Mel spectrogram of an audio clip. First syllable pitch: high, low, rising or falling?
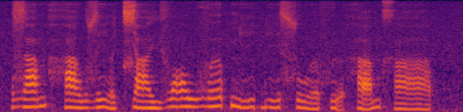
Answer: rising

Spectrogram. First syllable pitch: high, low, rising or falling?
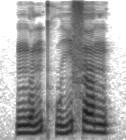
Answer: rising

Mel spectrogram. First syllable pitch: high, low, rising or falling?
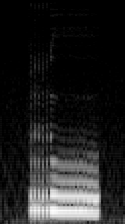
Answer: low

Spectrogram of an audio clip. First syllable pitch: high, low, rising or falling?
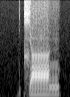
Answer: low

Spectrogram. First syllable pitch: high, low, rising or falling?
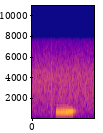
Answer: high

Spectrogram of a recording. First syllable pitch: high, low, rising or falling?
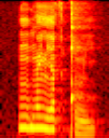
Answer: high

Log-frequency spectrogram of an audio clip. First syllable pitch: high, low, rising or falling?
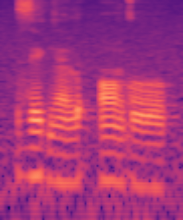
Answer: high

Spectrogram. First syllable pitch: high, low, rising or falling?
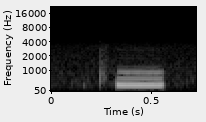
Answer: high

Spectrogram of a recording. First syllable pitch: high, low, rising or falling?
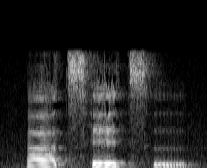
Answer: low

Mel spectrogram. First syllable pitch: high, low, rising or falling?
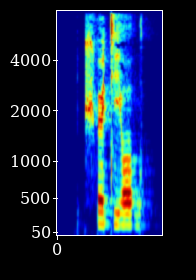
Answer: rising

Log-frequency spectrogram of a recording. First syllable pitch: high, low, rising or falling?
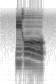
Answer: falling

